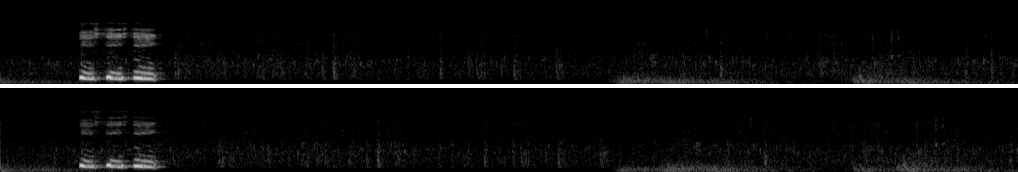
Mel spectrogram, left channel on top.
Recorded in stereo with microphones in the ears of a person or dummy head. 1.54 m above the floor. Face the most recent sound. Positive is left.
turn(degrees=25)  # may be behind; listen again after turning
